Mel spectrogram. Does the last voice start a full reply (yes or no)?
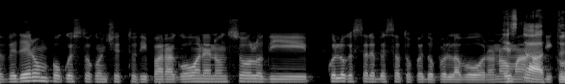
yes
